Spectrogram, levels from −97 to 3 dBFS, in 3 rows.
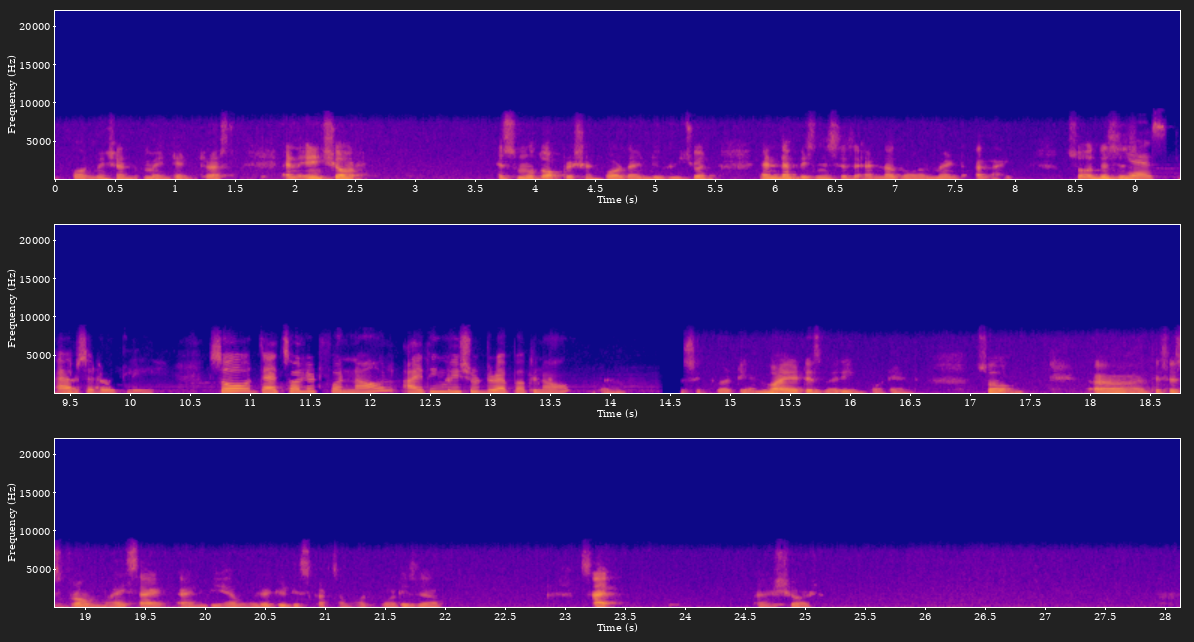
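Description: From 9.04 to 10.4 s and again from 11.15 to 14.64 s, the talker's voice sinks by as much as about 40 dB, most likely speech suppressed in double talk, where the canceller cannot separate the talker from the far-end echo and turns both down. Unlike gating, it is the speech itself that is turned down, for well over a second at a time. Between those stretches, from 10.68 to 10.87 s, the background is gated by the echo canceller: the room sound drops by about 40 dB for roughly a tenth of a second while the loudspeaker plays, then returns as the canceller releases.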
